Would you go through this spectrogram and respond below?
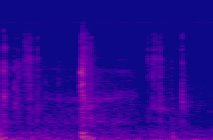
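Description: Quick bursts of keystrokes on a computer keyboard, a few soft clacks followed by a firmer keypress and a short trailing flurry, close and quiet with no talking.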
